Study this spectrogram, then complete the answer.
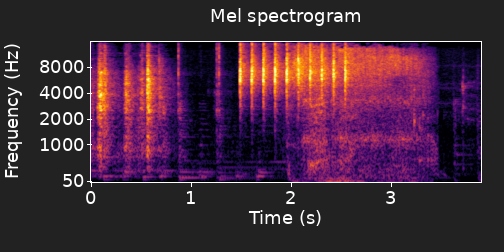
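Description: A gas stove igniter clicks rapidly and repeatedly while failing to light, followed by a brief soft burst of noise, heard close by in a home kitchen.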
